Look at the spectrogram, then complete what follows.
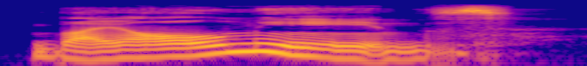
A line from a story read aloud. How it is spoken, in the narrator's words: Sanguine purred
